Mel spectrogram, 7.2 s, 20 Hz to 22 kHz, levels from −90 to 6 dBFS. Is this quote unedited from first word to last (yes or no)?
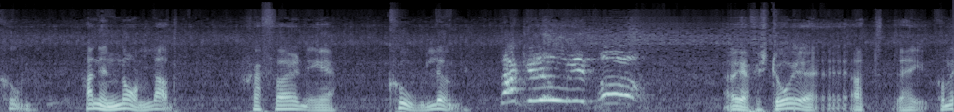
yes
